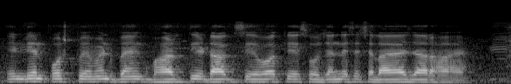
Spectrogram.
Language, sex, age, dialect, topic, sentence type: Hindi, male, 36-40, Marwari Dhudhari, banking, statement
